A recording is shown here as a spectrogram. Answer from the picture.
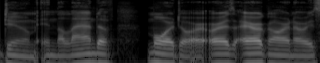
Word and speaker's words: Mordor: They love to trill the R's on Mordor, yeah. Mordor. Yeah. Like it's in Spain or something. Yeah. Mordor. So odd. It is canon. It is canon. It's canon to say it like that.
